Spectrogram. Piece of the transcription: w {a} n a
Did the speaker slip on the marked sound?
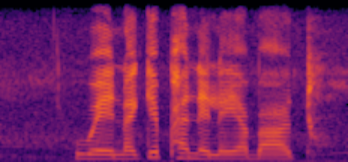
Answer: yes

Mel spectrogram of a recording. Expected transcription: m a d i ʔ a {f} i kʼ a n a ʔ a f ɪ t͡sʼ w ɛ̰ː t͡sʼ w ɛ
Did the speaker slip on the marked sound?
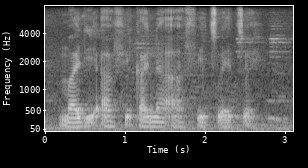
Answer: no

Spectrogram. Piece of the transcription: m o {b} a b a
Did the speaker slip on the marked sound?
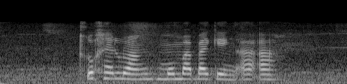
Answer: yes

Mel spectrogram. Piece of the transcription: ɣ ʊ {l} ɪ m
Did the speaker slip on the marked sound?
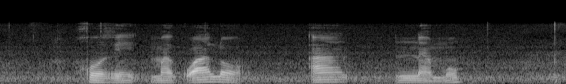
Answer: yes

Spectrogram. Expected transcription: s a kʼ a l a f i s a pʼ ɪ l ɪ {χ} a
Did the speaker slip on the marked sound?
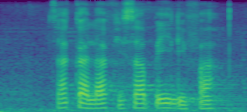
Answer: yes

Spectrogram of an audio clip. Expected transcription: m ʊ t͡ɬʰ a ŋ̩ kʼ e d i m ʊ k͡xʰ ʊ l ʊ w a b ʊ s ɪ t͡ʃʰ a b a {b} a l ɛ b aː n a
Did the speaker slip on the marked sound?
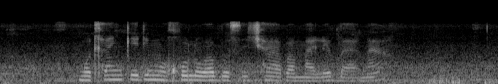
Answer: yes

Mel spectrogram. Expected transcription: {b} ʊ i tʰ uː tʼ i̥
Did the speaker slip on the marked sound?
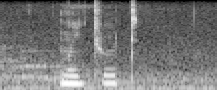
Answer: yes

